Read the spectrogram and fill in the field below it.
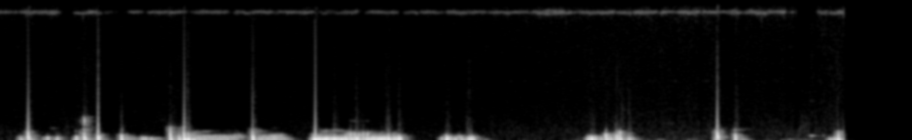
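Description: Loud gurgles, squeaks and a drawn-out rumble with silent pauses between, a growling stomach.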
